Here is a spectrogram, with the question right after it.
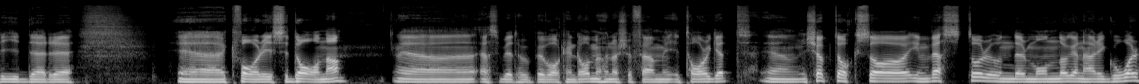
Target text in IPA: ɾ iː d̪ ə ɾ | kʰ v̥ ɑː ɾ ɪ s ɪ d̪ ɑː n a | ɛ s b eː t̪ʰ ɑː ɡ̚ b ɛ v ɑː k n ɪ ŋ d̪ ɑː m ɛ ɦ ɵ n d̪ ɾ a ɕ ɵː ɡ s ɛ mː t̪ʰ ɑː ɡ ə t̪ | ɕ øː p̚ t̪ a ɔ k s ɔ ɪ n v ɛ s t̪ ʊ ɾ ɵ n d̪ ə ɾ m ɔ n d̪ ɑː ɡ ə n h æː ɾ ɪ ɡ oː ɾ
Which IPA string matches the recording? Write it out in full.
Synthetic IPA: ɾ iː d̪ ə ɾ | kʰ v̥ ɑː ɾ ɪ s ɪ d̪ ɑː n a | ɛ s b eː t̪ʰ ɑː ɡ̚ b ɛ v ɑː k n ɪ ŋ d̪ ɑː m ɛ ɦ ɵ n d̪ ɾ a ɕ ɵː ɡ f ɛ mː t̪ʰ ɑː ɡ ə t̪ | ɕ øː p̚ t̪ ə ɔ k s ɔ ɪ n v ɛ s t̪ ʊ ɾ ɵ n d̪ ə ɾ m ɔ n d̪ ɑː ɡ ə n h æː ɾ ɪ ɡ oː ɾ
